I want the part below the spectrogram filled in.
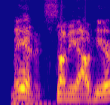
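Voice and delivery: grand, loud, announcing proclamation delivery. Player announcing before putting on rose-colored glasses, loud proclamation. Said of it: "I'm going to pronounce very loudly".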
